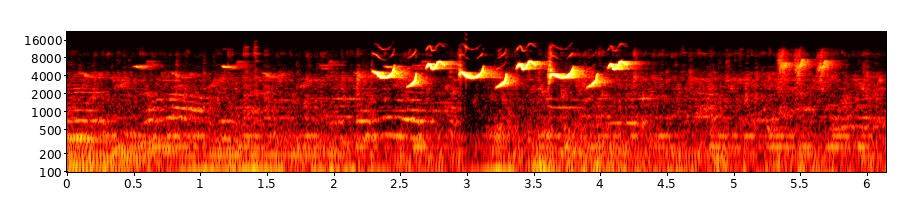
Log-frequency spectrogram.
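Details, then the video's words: Java sparrow in morning song: faint twittering builds into a quick series of about eight bright, high, slurred notes, then softer chirps trail off. "gelatik gacor di pagi hari"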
